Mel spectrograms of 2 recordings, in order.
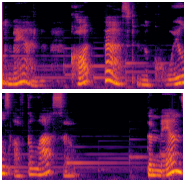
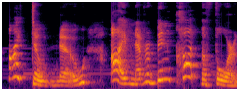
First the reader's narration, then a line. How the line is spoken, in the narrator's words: growled Father Time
